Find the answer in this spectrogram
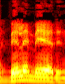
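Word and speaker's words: Bellemere: Mas que é uma mãezona que é a personagem Beremere, que é Belemere, na verdade, Belemere se escreve.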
